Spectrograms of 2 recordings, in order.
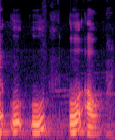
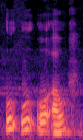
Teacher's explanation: जिन स्वर वर्णों के उच्चारण में जो हमारे होंठ होते हैं वो वृत्त के आकार में खुलते हैं, उन्हें वृत्तमुखी कहते हैं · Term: वृत्तमुखी स्वर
